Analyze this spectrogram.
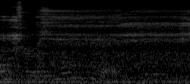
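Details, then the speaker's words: Nasal suctioning of an infant or young child in the emergency department, catheter wiggled in nostril, one side then other; soft steady suction hiss with faint gurgling. "you do one side and move to the other again go in nice and quick with my thing wiggling around a little you usually get more from one side than the other but"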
